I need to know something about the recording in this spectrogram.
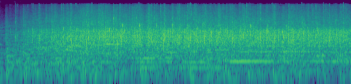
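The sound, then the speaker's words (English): Steady, dense applause from a crowd, fake applause added in post-production, fills the entire stretch at a constant loud level, a continuous wash of clapping with no voices breaking through. “Yeah, this is where we put the fake applause at”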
